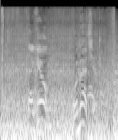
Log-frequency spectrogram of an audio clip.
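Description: A man's voice gives two short calls over the low, steady rumble of a rally car's engine idling.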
